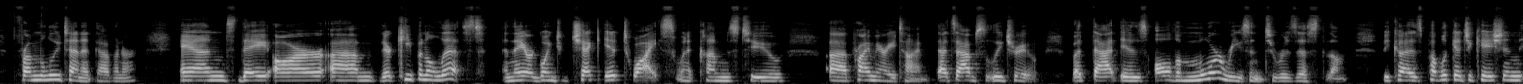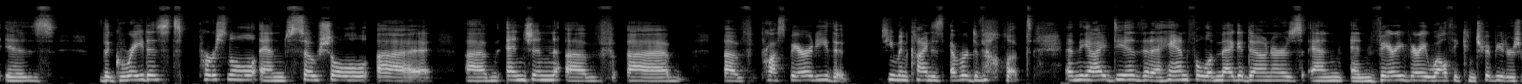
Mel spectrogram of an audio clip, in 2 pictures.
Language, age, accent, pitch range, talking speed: English, 50-69, American, 170-205 Hz, 150 wpm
